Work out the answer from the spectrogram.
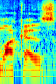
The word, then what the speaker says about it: waka: Maori called them wakas.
